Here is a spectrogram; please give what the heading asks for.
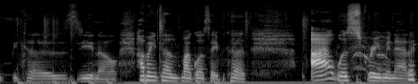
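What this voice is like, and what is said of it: Raspy, hoarse, nearly gone voice. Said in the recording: “raspy boy ... Giving us a little sexy with that voice over there ... my voice is a little extra sexier this week ... because my voice is gone”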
